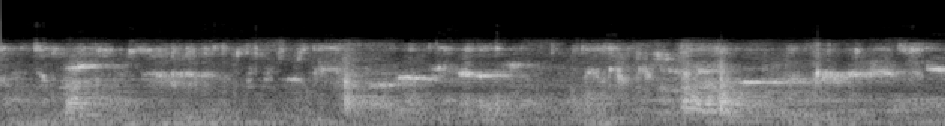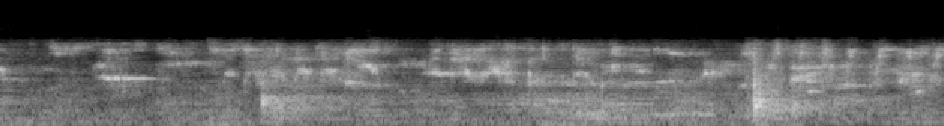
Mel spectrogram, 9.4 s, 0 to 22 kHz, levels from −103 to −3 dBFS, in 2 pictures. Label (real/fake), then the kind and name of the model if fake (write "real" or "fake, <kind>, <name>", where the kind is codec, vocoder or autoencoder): fake, codec, SNAC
